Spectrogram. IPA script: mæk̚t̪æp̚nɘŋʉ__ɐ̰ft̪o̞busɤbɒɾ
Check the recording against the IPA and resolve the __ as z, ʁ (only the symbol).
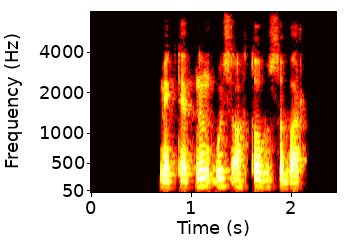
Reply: z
